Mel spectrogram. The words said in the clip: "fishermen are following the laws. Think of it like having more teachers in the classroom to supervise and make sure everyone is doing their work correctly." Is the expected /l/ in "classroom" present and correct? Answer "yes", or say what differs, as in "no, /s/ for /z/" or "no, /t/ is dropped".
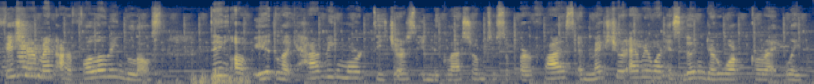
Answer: yes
